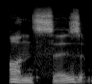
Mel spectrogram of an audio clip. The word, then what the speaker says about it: answer: with this long a sound. The answer. Answer. The answer. The answer without pronouncing the final R because there's no there's no vowel sound right after it. Right after that final sound in the word.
